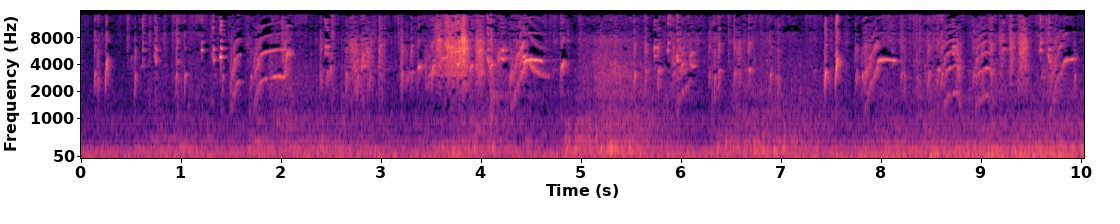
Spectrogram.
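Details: European goldfinches, a parva pair from 2022 entering breeding condition with snake-shaped head posture. Scattered thin, high chirps and short twitters rise and fall throughout over a constant background hiss and low hum.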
